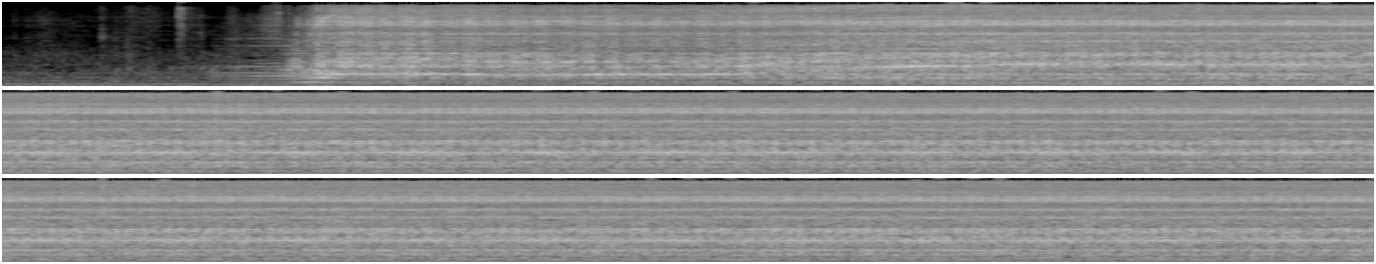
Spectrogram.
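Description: Electric stand mixer with a flat beater creaming butter and egg in a stainless steel bowl. The motor starts about a second and a half in, its whine rising in pitch for a couple of seconds as it gets up to speed, then runs steadily.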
